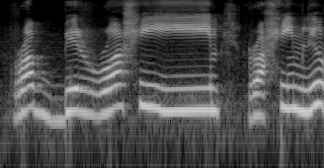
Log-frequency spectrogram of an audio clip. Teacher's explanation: மீம் வருது இந்த இடத்துல நம்ம குன்னா செஞ்சு ஓதணும் கௌலம் ரப்பிர் ரப்பிர்ல ரா மேல ஜபர் இருக்கு நம்ம வந்து ராவ வல்லினமா ஓதணும்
